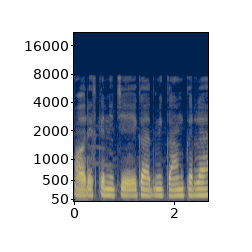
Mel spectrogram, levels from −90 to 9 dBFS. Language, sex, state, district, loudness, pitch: Hindi, male, Jharkhand, Deoghar, -15 LUFS, 145 Hz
